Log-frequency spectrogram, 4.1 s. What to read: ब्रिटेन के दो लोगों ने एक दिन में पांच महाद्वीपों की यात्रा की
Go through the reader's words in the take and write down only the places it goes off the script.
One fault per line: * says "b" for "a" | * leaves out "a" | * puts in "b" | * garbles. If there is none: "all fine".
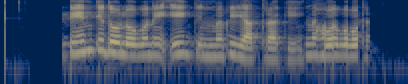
* leaves out "पांच महाद्वीपों"
* garbles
